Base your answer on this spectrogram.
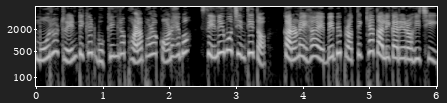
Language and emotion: Odia, fearful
